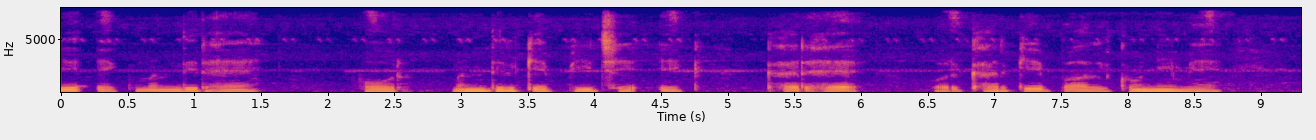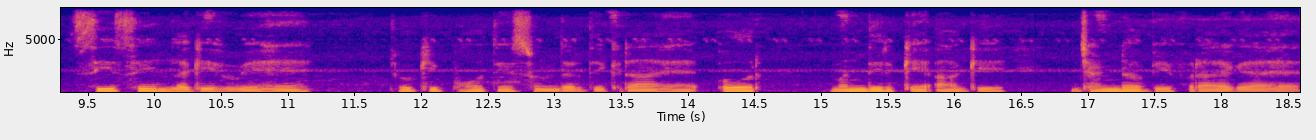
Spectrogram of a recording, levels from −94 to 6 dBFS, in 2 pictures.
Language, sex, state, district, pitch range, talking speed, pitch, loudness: Hindi, male, Bihar, Lakhisarai, 120-150 Hz, 115 wpm, 130 Hz, -23 LUFS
